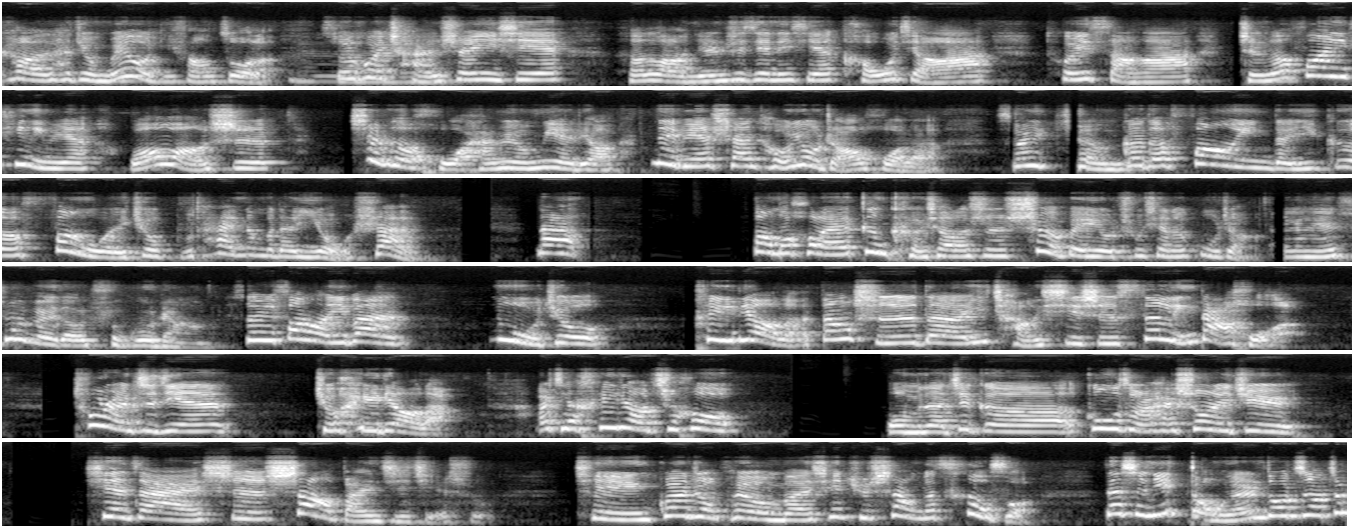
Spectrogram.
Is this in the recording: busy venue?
no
